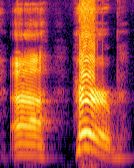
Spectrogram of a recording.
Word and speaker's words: herb: Pronounce the H. Why not? Herb.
